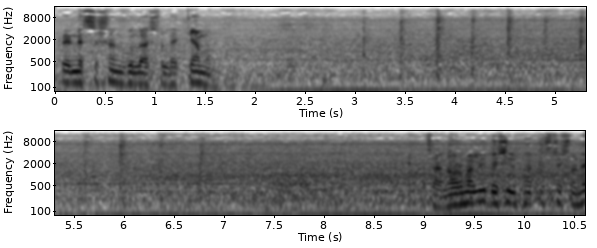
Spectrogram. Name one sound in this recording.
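Footsteps climb hard stone stairs.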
